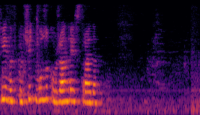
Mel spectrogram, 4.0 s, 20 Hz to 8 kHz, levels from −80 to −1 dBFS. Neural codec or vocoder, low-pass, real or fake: none; 7.2 kHz; real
